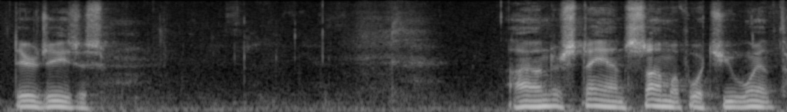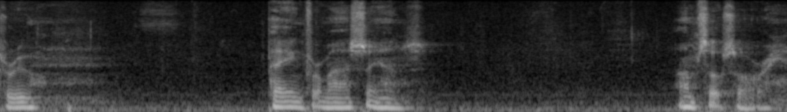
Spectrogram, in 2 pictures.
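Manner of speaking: quiet penitent prayer; led prayer. Real, not acted. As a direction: pray it humbly with them. Leads a prayer.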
